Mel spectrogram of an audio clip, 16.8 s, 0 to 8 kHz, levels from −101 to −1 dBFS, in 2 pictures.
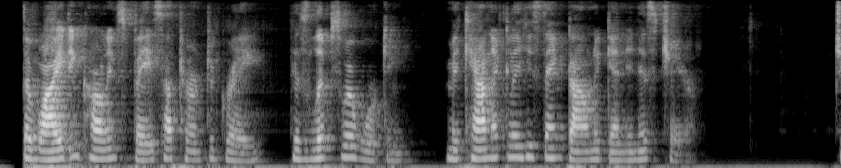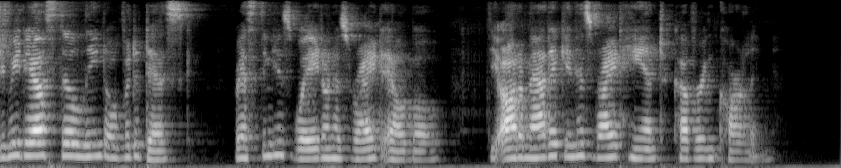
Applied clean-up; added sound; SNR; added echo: neural mask model DeepFilterNet 3.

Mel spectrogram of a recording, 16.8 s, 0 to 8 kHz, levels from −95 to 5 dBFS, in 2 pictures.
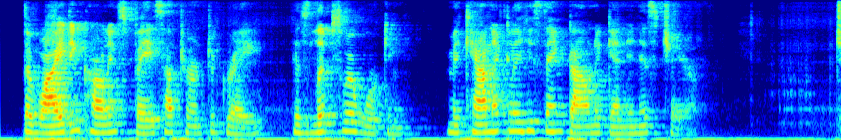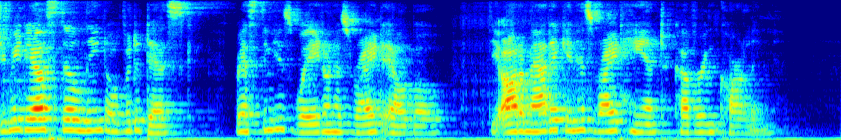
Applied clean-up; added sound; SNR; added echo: neural separator model SepFormer DNS4.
